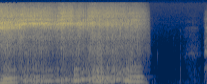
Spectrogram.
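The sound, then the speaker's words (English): A person uses their mouth to imitate a huge fart let out while taking a dump. It is a sustained buzzing, sputtering raspberry lasting almost two seconds before cutting off abruptly into near silence. “And Bubba let the biggest fart out I've ever heard him do. I mean, it was a full on,”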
